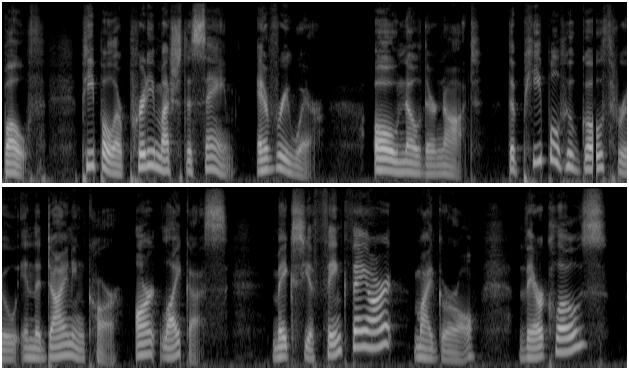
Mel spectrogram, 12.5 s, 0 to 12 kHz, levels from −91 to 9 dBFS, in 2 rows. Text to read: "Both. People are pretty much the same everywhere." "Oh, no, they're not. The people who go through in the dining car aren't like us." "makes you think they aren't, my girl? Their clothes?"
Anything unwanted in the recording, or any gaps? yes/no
yes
